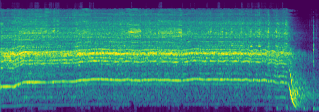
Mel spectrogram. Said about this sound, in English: And we're just gonna grind them out.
